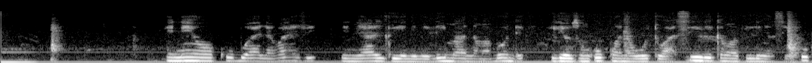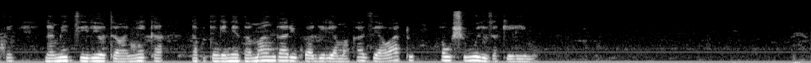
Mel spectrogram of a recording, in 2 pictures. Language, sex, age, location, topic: Swahili, female, 25-35, Dar es Salaam, agriculture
